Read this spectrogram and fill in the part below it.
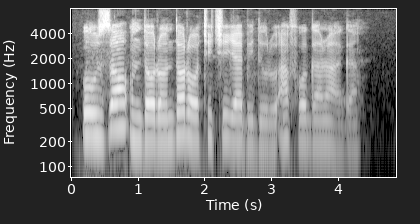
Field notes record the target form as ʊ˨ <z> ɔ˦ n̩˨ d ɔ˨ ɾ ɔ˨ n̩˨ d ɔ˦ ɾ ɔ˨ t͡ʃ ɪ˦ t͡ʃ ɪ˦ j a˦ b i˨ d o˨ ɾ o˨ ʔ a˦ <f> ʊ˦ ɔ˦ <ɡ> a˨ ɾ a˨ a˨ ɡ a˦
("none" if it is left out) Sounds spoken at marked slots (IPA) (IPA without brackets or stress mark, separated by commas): z, f, ɡ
